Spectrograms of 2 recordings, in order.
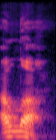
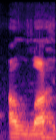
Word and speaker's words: Allah: jalalah adalah hukum bacaan lam di dalam lafaz Allah yang ditemukan di dalam al-qur'an jadi lam jalalah itu lam yang ada di lafaz Allah itu namanya lam jalalah ada dua macam bacaan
